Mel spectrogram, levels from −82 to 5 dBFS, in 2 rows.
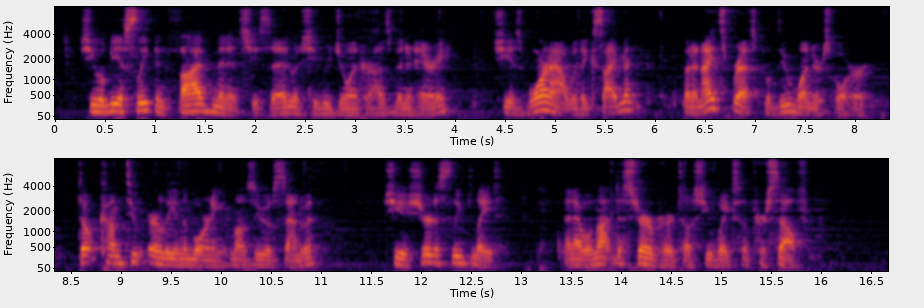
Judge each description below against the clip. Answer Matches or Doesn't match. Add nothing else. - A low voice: Matches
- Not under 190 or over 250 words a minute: Matches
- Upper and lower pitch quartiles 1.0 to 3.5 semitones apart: Doesn't match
